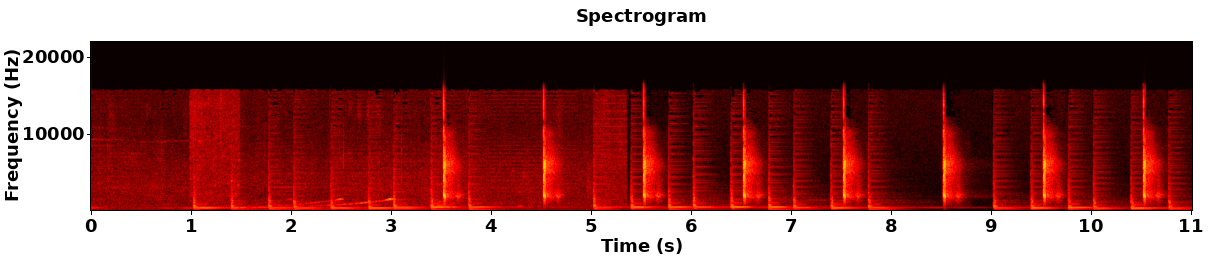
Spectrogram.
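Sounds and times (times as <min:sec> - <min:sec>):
plucked guitar-like melody: 0:01.0 - 0:04.6
finger snaps: 0:03.5 - 0:03.7, 0:05.5 - 0:05.8, 0:06.5 - 0:06.8, 0:07.5 - 0:07.8, 0:08.5 - 0:08.8, 0:09.5 - 0:09.8, 0:10.5 - 0:10.8.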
